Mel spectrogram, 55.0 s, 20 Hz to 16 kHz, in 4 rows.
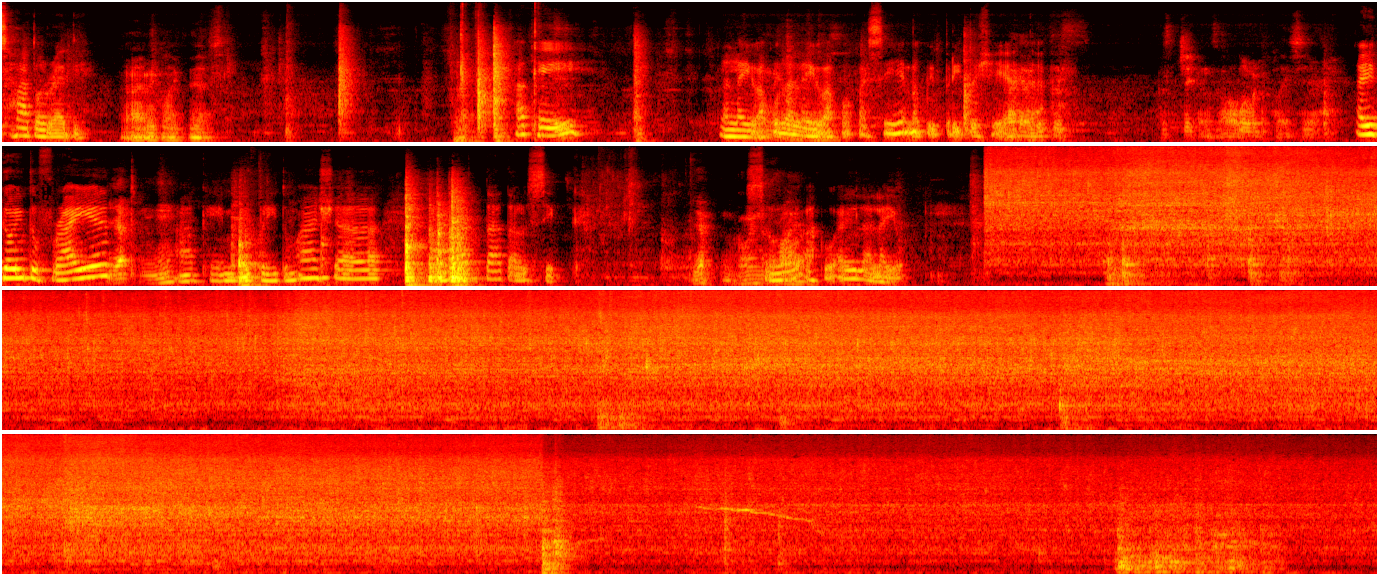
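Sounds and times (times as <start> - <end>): chicken sizzling in frying pan: 23.6 - 55.0.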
